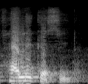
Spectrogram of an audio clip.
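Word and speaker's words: phthalic acid: इसका फेमस नाम है थैलिक एसिड। पीएच साइलेंट याद रखिएगा, इसलिए इसको नाम पर है क्या? थैलिक एसिड।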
